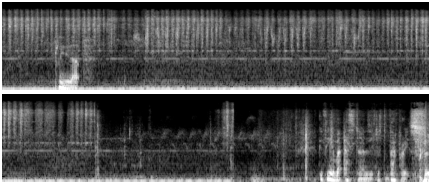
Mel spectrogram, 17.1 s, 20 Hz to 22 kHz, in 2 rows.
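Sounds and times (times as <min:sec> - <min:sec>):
brush scrubbing metal: 0:00.0 - 0:10.4.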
